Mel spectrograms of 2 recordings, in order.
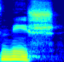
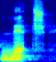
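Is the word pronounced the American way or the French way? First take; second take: French; American. First: The word is pronounced the French way. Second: The word is pronounced the American way. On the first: The speaker calls it right. "it is niche ... It is French" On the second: The speaker calls it wrong. "not niche"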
